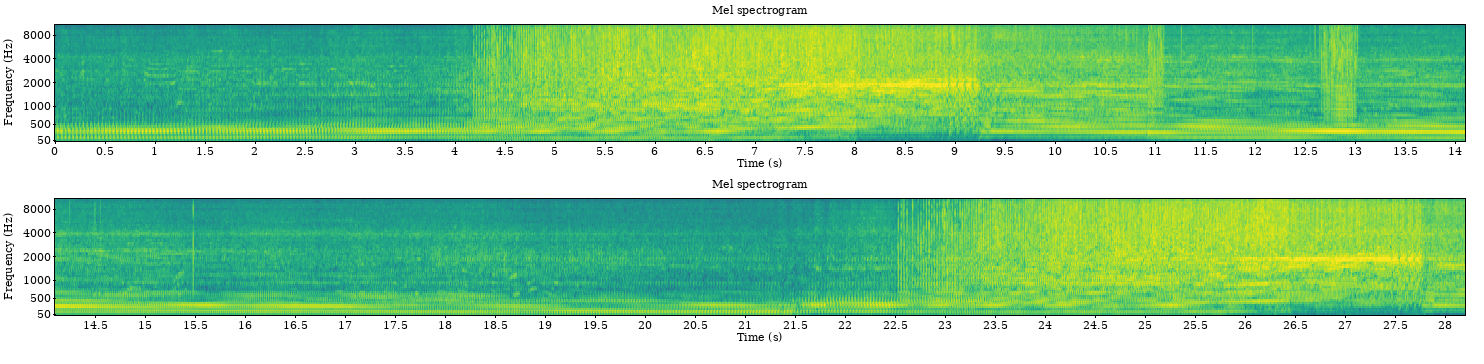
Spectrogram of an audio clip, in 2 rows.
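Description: Kawasaki Z125 Pro's single-cylinder four-stroke engine, fitted with a Kitaco Super Stock kit, making two wide-open-throttle pulls on a chassis dynamometer, each about five seconds long, with steadier running between them. It is running on a stock computer tune that the owner calls way too lean, and it is not fully warmed up.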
